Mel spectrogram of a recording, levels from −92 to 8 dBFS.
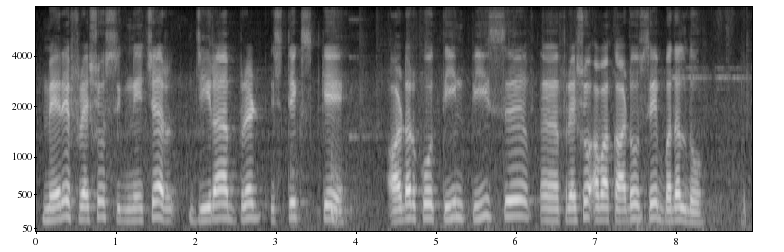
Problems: background sounds at intervals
